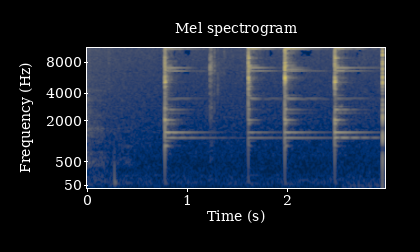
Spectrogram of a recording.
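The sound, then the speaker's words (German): A finger flicks against a gold flute about five times in an uneven rhythm, each sharp tap leaving a brief, fairly high metallic ring that fades quickly, with a couple of fainter taps between. “Diesen Unterschied zwischen Gold, hell und Silber, dunkler, hört man sogar, wenn man nur mit dem Finger gegen die Flöte schnippt.”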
